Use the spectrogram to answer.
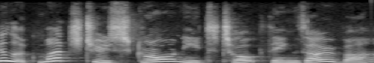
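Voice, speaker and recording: Putting on a character voice, a woman speaks at a moderate pace in a squeaky, extremely high pitch. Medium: read story. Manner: eager.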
